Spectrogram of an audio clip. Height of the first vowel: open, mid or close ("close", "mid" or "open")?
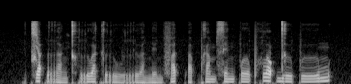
open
